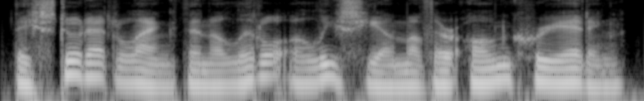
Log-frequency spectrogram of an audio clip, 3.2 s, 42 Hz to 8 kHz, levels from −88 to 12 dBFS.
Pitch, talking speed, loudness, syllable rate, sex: 110 Hz, 225 wpm, -16 LUFS, 5.3 syllables/s, male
